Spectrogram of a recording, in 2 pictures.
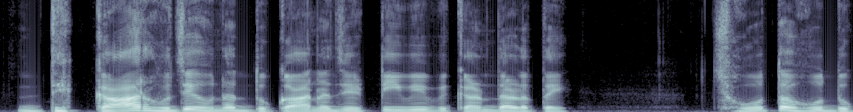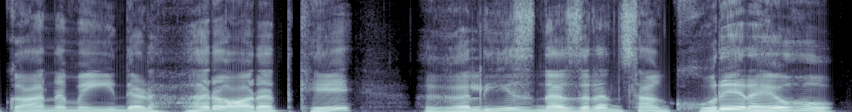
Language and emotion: Sindhi, disgusted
